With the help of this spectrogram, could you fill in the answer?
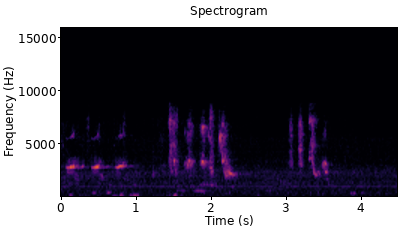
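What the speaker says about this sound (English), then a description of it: "It's a cool bird song." Bright chirping bird song in a series of quick, whistled phrases, fairly faint and a little distant, with some low knocks and handling noises underneath.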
